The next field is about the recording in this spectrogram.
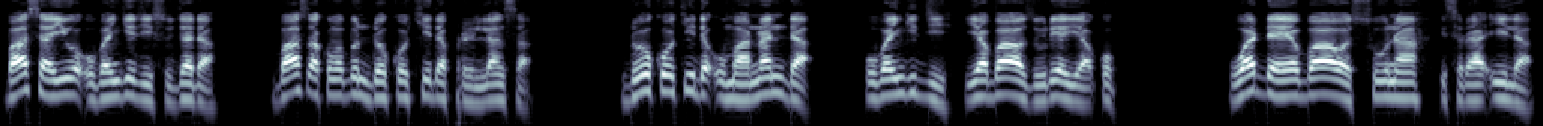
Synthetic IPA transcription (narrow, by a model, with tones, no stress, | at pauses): baː˦sa˨jɪ˦wa˨ʔʊ˨bɐ˦ŋɡʲɪ˦d͡ʒiː˨su˨d͡ʒɐ˦da˨ | baː˦sa˨kʷʊ˦ma˦bɪ˦˨ndoː˦kʷoː˦kʲiː˦da˨ɸɾɪ˨lːɐ˦nsa̰˨ | doː˦kʷoː˦kʲiː˦da˨ʔʊ˨mɐ˨rnɐ˦nda˨ | ʔʊ˨bɐ˦ŋɡʲɪ˦d͡ʒiː˨ja˦baː˦wa˨zuː˨ɾɪ˦jɐ˨jaː˨kʷʼʊ˦˨b̚ | wɐ˦dːa˨ja˦baː˦wa˨suː˦naː˦ʔɪ˨sɾaː˦ʔiː˦la˨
